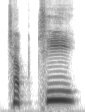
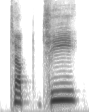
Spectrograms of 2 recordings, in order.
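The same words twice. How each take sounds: The two takes are said the same way.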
